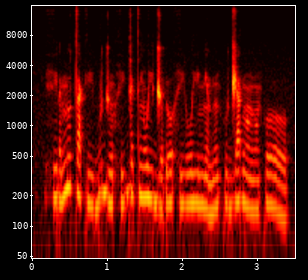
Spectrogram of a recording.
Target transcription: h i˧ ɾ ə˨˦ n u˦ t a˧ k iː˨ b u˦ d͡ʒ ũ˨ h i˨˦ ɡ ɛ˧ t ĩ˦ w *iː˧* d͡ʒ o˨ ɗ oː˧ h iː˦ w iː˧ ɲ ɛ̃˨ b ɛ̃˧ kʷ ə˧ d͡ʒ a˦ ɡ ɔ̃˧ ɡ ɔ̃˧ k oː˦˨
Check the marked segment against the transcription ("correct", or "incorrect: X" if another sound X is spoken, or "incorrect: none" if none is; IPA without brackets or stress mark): correct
